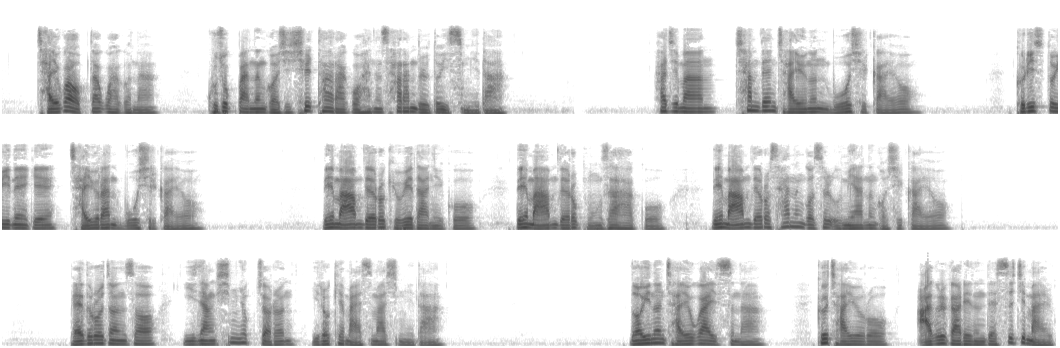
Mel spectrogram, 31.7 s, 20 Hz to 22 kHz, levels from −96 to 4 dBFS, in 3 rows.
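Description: At 6.89 s, a burst of packet loss interrupts the speech until 6.97 s. About 60 ms of audio never arrived in time, so the receiver held the last sound it had and faded it out. That stretch sounds like a short frozen smear, and then the speech jumps ahead with about 60 ms skipped. On a spectrogram the frequency content freezes into flat, dimming bands and ends with an abrupt discontinuity. The waveform shows a repetitive, shrinking segment. Like the rest of the spectrum, it stops near 8 kHz because of the Opus call path.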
